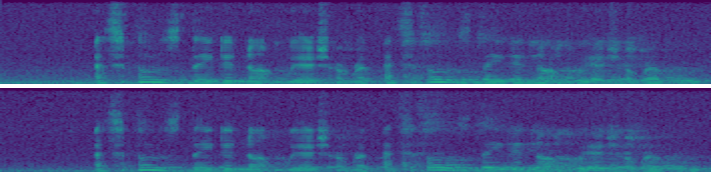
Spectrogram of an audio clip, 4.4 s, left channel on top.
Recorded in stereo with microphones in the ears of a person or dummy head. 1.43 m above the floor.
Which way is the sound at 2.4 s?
20° right (ahead or behind).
